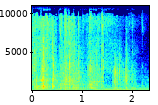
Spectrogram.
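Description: Brown pattern paper rustling and crinkling as sheets are lifted, folded and spread out flat, with many small crackles and taps that thin out near the end.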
